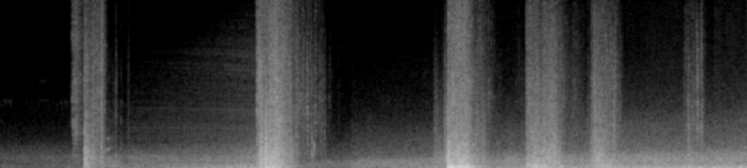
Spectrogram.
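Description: A car crashes with loud bangs and crunches of metal.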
